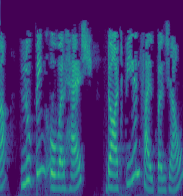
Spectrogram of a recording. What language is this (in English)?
Gujarati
